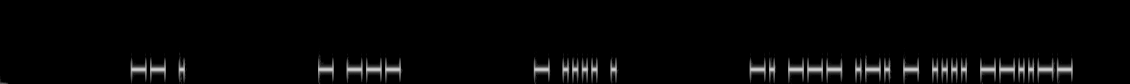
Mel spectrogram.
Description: Morse code, heard as a keyed tone, about 25 wpm, 700 Hz. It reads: ME TO THE NORTH,
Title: 4x Word-Spacing - Sentences from Top 400 Words - 25wpm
